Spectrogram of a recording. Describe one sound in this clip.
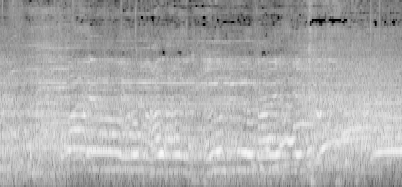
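A young woman speaks with animation through a microphone over loudspeakers in a large hall.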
